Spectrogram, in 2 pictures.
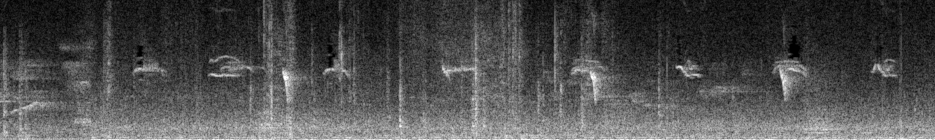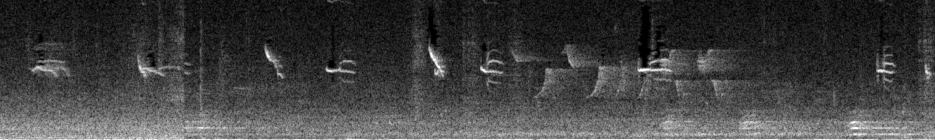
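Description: Wild birds chirping in woodland: a run of short, high chirps, a couple a second, over a steady background hiss.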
